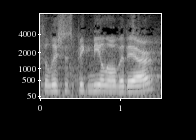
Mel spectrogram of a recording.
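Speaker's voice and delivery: usual speaking voice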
